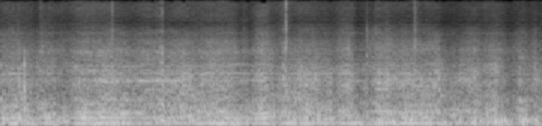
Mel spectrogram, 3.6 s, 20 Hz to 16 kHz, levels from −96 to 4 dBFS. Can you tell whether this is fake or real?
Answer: fake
